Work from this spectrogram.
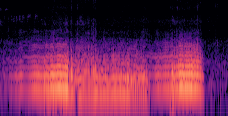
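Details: Continuous loud, low droning buzz of European hornets in flight at a feeding place in Dohr, Eifel, Germany, swelling and dipping slightly in pitch and volume for about four seconds before ending abruptly.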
